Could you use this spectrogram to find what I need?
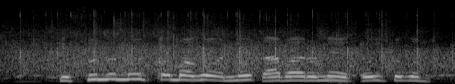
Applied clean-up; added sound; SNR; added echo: none; Applause; 10 dB; none.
